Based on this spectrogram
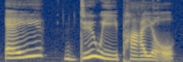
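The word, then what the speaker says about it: A. Duie Pyle: of the company is a dewey pile literally like it's okay it's spelled all weird like it's a dot d-u-i-e space p-y-l-e a dewey pile a dewy pile that's what kind of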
